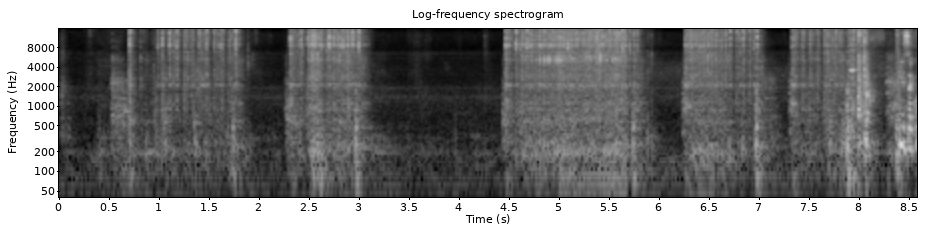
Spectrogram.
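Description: A sewing machine stitching a straight seam on plastic for a zippered pouch with a clear window, running in rapid rattling bursts of a second or two, separated by pauses, close and fairly loud.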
